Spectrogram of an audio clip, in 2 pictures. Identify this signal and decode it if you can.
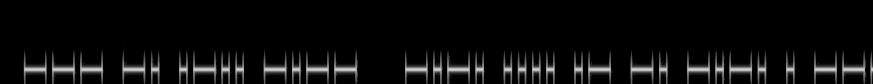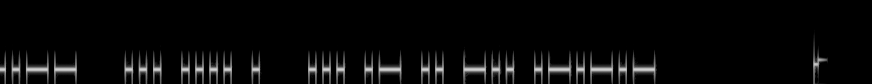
Morse code, heard as a keyed tone, about 17 wpm, 700 Hz. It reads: ONLY CHANCE, SHE SAID.
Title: Sentences from Top 800 Words 17wpm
